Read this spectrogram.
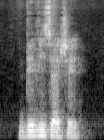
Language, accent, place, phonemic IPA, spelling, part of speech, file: French, France, Paris, /de.vi.za.ʒe/, dévisager, verb, LL-Q150 (fra)-dévisager.wav
- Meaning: to peer at (someone's face), stare at (the face of)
